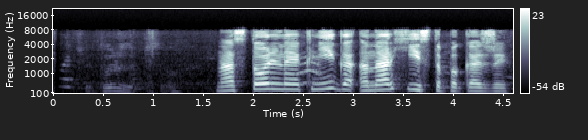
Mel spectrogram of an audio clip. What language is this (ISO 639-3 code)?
rus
